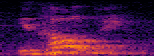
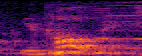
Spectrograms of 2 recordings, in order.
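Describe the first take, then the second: No difference in how they are said.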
